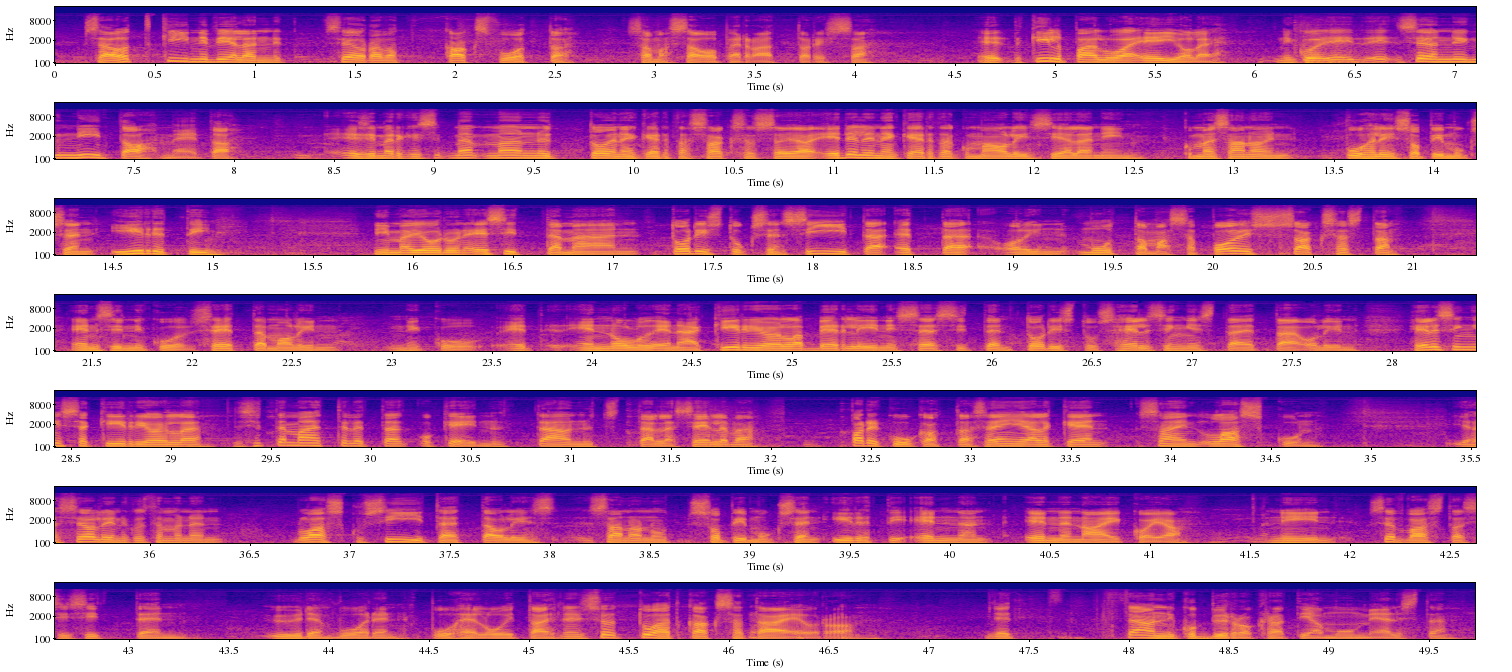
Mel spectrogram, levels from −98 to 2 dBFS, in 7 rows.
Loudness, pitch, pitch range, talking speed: -19 LUFS, 130 Hz, 115-150 Hz, 150 wpm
